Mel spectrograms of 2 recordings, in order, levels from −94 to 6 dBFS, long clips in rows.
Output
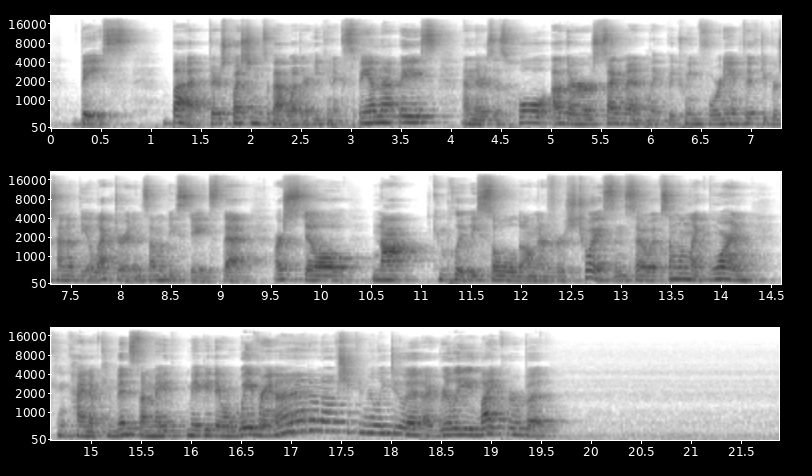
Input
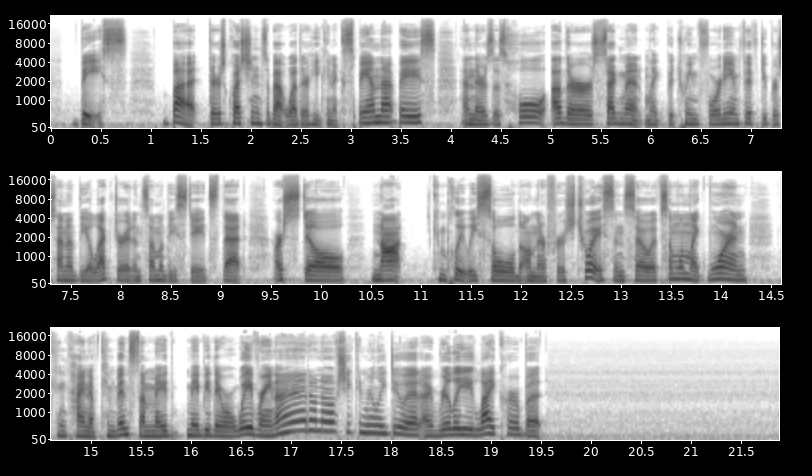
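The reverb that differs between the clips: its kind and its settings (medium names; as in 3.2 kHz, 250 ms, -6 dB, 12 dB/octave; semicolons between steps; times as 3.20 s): plate-style reverb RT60 0.68 s, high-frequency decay 0.75×, DRR 1.5 dB; trim -4.5 dB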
